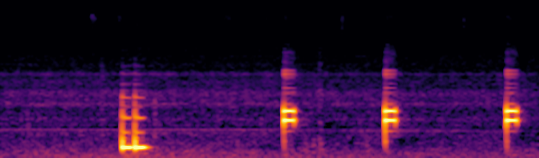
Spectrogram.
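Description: Computerized embroidery machine's control panel beeping as its buttons are pressed. One lower, longer beep comes about a second in, then three short, higher beeps follow about a second apart.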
